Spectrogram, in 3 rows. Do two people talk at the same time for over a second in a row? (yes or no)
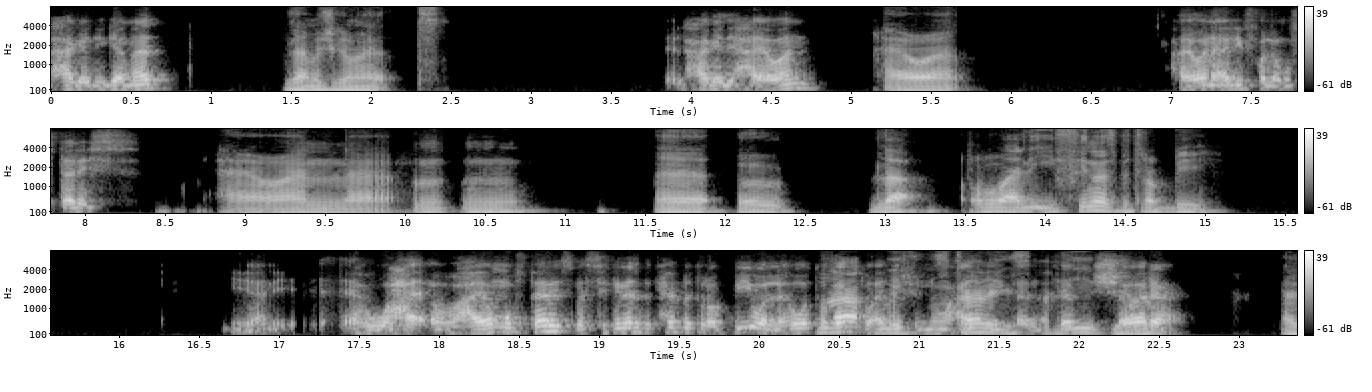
yes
